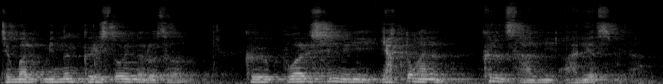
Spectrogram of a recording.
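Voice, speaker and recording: At a fairly slow pace, a man speaks in a medium pitch with very even loudness and audible room echo. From rural South Korea. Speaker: pastor. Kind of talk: sermon.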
